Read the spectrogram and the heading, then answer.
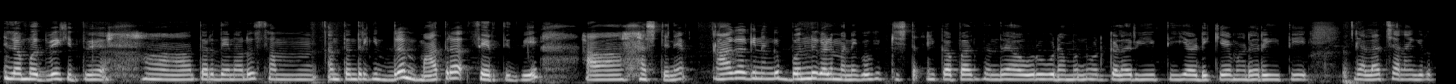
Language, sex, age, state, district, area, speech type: Kannada, female, 18-30, Karnataka, Chamarajanagar, rural, spontaneous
